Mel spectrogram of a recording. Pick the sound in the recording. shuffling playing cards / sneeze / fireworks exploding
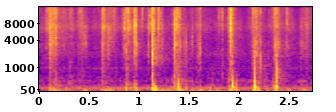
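shuffling playing cards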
